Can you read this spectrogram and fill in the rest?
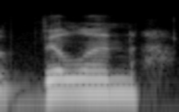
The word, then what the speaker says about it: villein: It's spelled villein because it's European and French. V-I-L-L-E-I-N. We would pronounce it villain.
